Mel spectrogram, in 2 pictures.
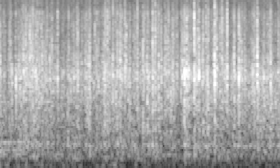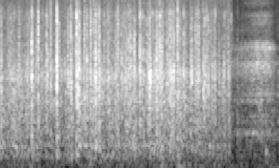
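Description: Hail falls in a storm over a river valley near Paradise, New Zealand, making a dense, loud, continuous pelting patter that drums steadily for several seconds and then suddenly stops.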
